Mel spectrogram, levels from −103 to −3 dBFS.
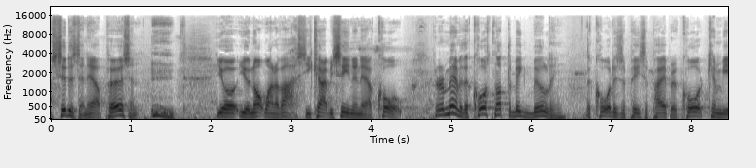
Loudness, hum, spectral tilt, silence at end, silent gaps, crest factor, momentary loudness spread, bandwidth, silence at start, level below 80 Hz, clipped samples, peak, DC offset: -23 LUFS; none; -5.5 dB/octave; 0 s; none; 16 dB; 10 LU; 16 kHz; 0 s; -48 dBFS; under 0.1%; -8 dBFS; under 0.1%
